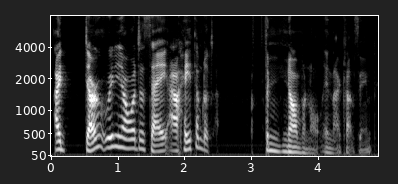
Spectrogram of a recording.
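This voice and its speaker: A woman's voice: deep voice, big pitch swings, normal speed, gravelly, sharp tone, no echo. A woman streaming a game with casual reactions, gushing and drawing out her words for emphasis.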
